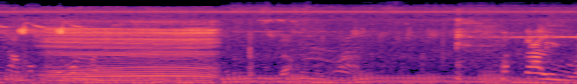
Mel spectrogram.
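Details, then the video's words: Herd of farm cattle grazing in a green field, enjoying the grass: one long, deep, harmonic moo lasting about a second and a half, then softer mixed rustling and a few short high chirps in the background. "Suara Sapi Moo"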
